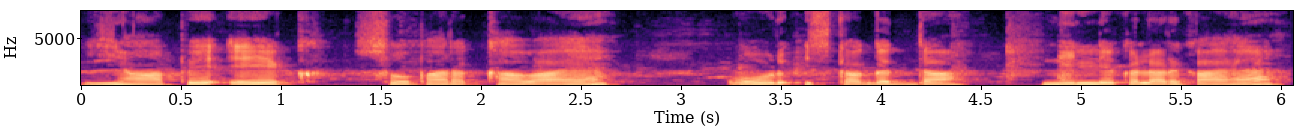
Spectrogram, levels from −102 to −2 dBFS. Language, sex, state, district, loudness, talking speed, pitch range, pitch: Hindi, male, Uttar Pradesh, Saharanpur, -14 LUFS, 140 wpm, 180-195 Hz, 185 Hz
